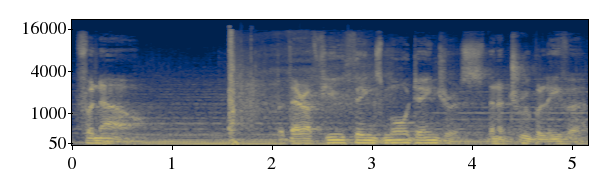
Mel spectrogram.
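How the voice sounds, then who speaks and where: A shrewd old nobleman from a fantasy game, with a very deep voice. He is grave and ominous, delivering each warning with deliberate weight. The room echoes and music plays behind him. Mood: foreboding. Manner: deliberate, portentous. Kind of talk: dramatic fantasy game acting. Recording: roomy echo, music behind.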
